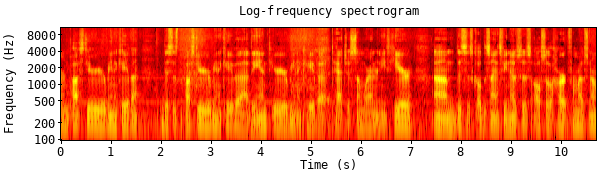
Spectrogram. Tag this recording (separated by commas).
Speech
